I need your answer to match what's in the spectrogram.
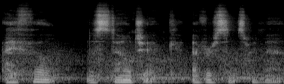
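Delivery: gentle, light, soft, hushed half-whisper. Narrator reading the light-voiced character's line in a light half-whisper. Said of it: "The light voice whispers".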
